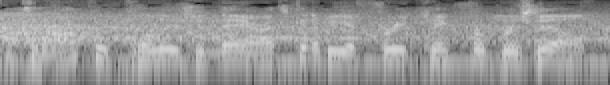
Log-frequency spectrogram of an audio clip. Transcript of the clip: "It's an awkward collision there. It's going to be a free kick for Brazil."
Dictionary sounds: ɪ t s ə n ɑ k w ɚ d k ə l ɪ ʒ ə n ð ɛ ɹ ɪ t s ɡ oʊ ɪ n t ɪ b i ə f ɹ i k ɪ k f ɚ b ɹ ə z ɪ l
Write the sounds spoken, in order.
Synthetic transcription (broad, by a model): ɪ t s ə n ɑ k w ɚ d k ə l ɪ ʒ ə n ð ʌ ɹ ɪ t s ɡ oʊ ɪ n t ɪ b i ə f ɹ i k ɪ k f ɚ b ɹ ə z ɪ l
